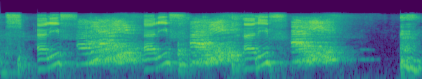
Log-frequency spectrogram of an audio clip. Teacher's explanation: اس کا مخارج الف کا بحالت مد منہ کے خالی حصے سے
